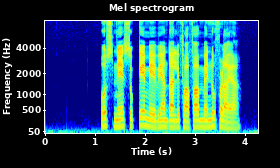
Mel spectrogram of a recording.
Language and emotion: Punjabi, neutral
